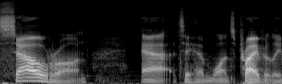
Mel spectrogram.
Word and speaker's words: Sauron: things wrong like my friend Sid km says sarin all the time instead of Sauron and I said it's Sauron to him once privately not like on a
